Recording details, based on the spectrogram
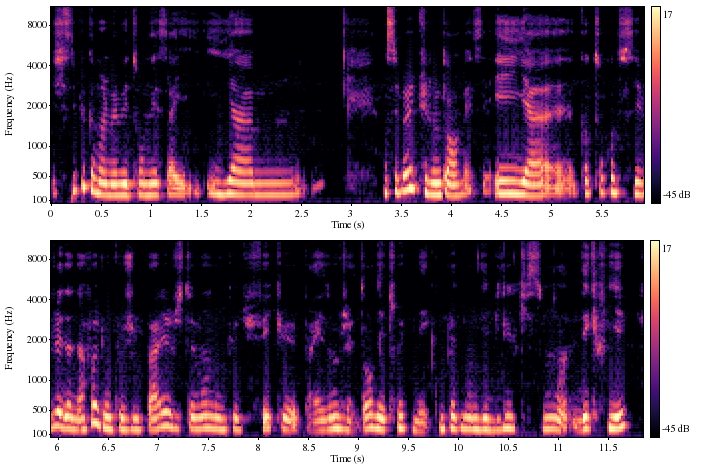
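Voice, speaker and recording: Somewhat breathy and dark, mellow in tone, a woman speaks at a medium pitch. Her pace is fairly quick, with ordinary pitch variation. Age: 20s. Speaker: student podcaster. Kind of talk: casual monologue. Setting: at home, late night. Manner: hesitant, many fillers.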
